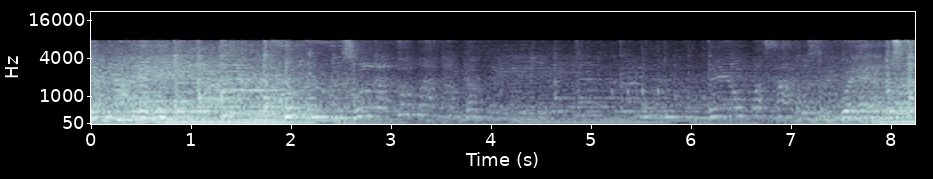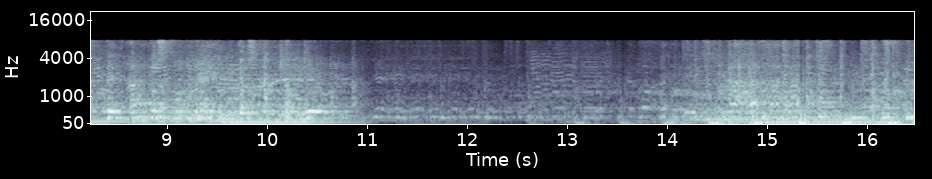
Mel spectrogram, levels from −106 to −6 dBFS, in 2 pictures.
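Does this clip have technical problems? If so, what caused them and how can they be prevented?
No, there's nothing here that sounds like a problem, and the way the top end stops around 8 kHz is simply what you'd expect from a G.722 call link.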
